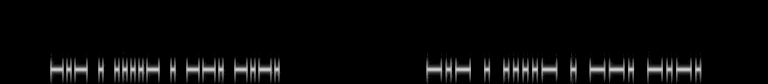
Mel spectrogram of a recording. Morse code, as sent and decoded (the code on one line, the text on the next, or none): -.- . ....- . --. -.-. / -.- . ....- . --. -.-.
KE4EGC KE4EGC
